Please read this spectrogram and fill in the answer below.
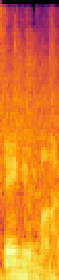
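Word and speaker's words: dénouement: denouement, that's how you say it.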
